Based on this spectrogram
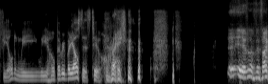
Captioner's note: laughs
